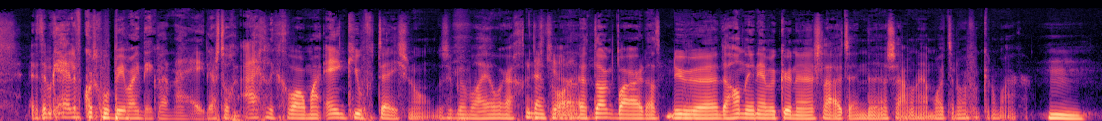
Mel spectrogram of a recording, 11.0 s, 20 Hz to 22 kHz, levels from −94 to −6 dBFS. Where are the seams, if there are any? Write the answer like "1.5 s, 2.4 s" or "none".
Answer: 5.2 s, 5.8 s, 6.6 s, 7.6 s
